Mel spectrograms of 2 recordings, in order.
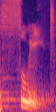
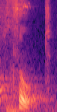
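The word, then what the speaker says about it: suite: then your second word you say sweet presidential sweet not suit then James mushir you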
